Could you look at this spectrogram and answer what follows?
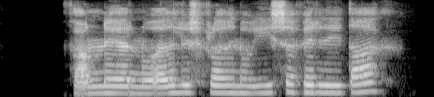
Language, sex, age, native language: Icelandic, female, 13, Icelandic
